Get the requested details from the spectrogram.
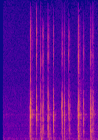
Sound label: typing; hyperframes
